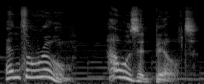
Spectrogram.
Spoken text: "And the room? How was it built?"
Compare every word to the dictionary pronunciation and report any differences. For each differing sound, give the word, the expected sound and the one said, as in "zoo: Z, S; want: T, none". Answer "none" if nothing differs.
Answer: none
